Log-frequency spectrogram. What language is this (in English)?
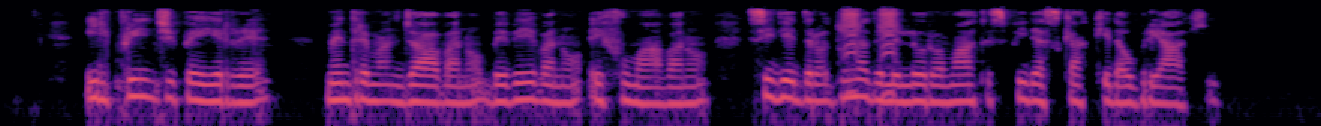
Italian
